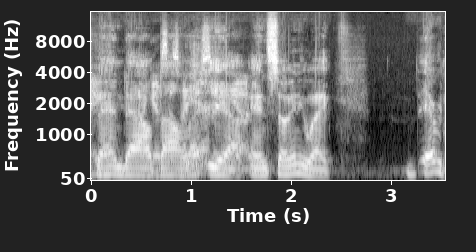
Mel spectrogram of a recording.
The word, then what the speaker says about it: Spandau Ballet: Spandau Ballet. Spandau Ballet.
